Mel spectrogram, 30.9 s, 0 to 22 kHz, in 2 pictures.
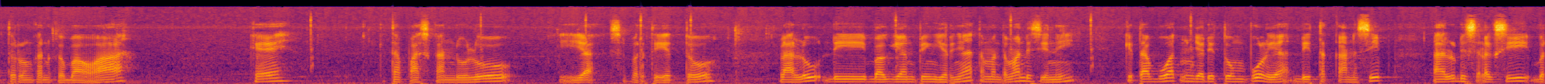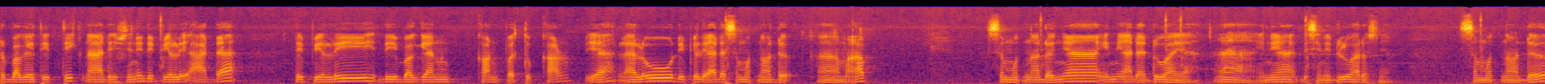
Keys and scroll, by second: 23.8 ctrl+z.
